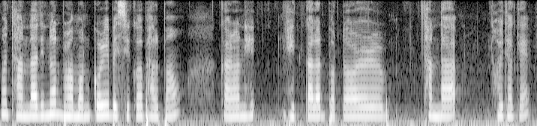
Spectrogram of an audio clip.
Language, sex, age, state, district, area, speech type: Assamese, female, 18-30, Assam, Sivasagar, rural, spontaneous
